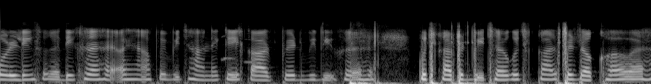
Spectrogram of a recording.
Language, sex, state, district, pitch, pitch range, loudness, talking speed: Hindi, female, Bihar, Katihar, 215 Hz, 195-225 Hz, -23 LUFS, 210 wpm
